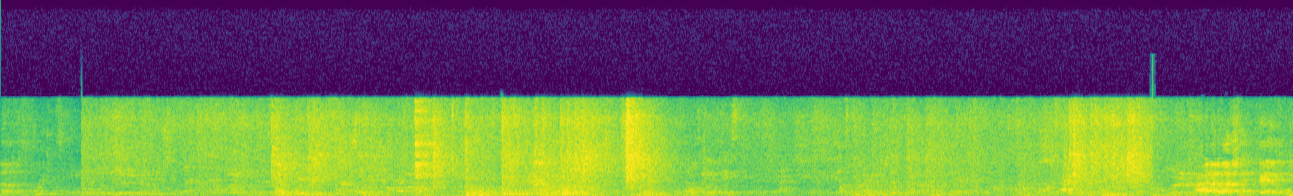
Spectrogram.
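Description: Tap water running in several bursts, starting and stopping abruptly, into stainless steel brewing pots at steel sinks, with thuds from the pots as the brewing water is filled. People talk in the background.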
